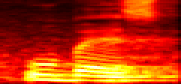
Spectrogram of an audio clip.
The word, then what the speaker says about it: abash: इसकी प्रोनाउंसिएशन क्या होगी? उबैस, UHBASH, UHBASH। ये इसकी प्रोनाउंसिएशन लिखी हुई UHBASH।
